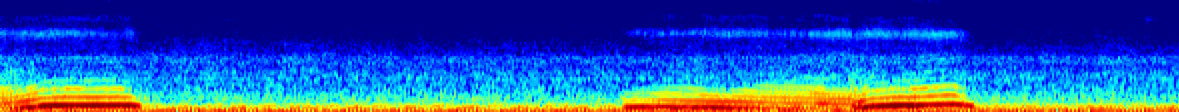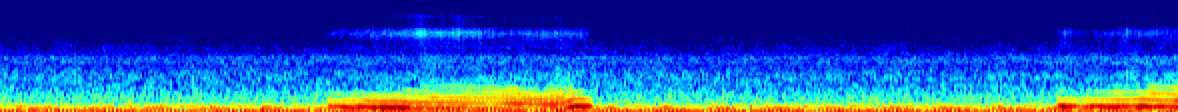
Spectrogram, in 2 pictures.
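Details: Slow, rhythmic nasal snoring from a cat, with a faint squeaky whistle on each breath over room hum, about five breaths a minute; snoring.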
